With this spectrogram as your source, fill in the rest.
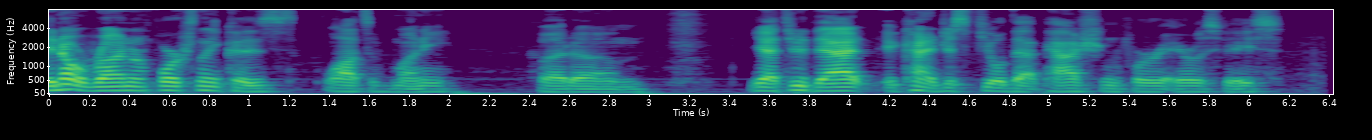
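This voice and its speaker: Here is an ordinary speaking voice from a man with an American accent. He talks at a fairly quick pace with ordinary pitch variation. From California, Bay Area (San Jose). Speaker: engineering student team lead. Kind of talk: casual interview chat.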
